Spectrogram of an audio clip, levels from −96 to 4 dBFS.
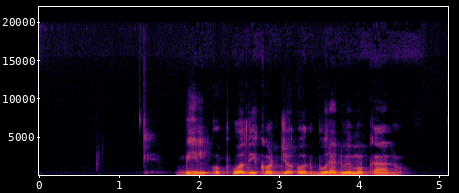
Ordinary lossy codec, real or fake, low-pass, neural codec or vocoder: Opus, 64 kbps; fake; 19.8 kHz; autoencoder, 48 kHz, 128 numbers a frame, DAC-VAE, trained on Japanese speech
